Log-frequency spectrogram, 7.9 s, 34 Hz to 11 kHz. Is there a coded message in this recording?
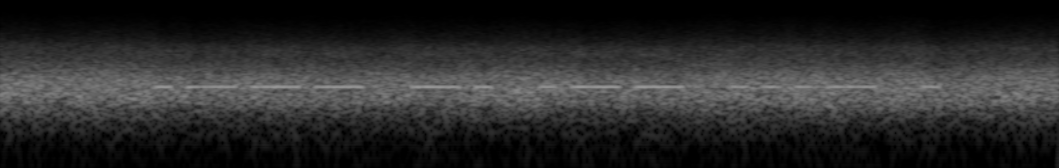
Yes: Morse code (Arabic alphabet) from 1.1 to 7.1 s, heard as a keyed tone, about 10 wpm, 550 Hz, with heavy radio static and a narrow filter. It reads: جنوضء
